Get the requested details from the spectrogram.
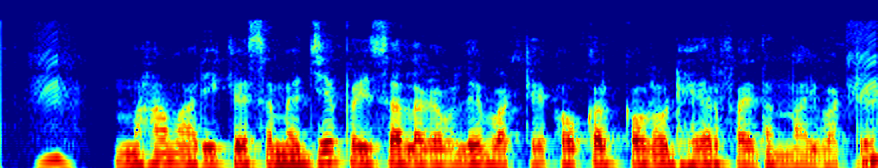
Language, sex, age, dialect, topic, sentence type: Bhojpuri, male, 25-30, Northern, banking, statement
